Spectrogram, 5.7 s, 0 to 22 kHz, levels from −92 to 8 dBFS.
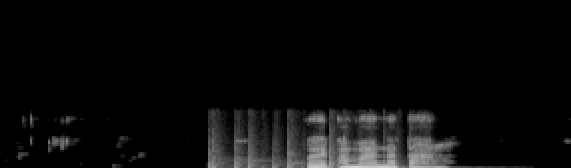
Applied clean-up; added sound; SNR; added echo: none; Drum kit; 19 dB; none.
